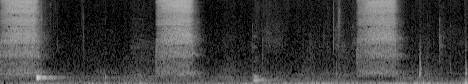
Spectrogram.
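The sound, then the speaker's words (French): An owl hisses close to the microphone as it examines the furry microphone cover: three loud, breathy bursts, each about a second long, spaced several seconds apart over a quiet background with faint low murmurs. “Elle se demande ce que c'est la moumoute là sur le micro.”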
